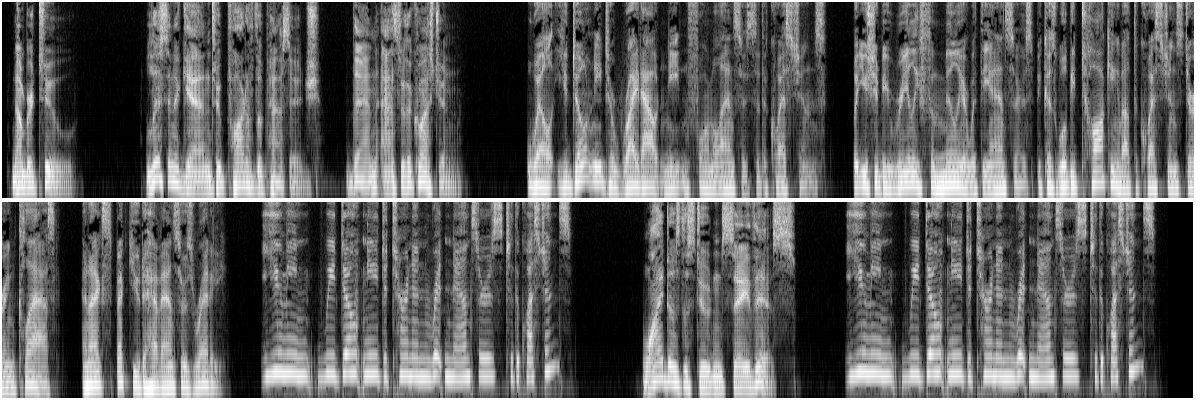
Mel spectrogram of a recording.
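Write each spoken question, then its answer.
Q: Why does the student say this?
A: To check that he understood: written answers don't have to be handed in.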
